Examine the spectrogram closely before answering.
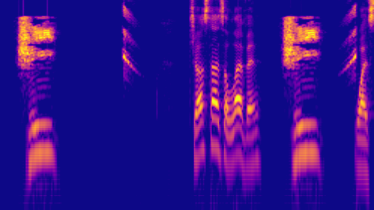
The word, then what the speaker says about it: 十一: Say 11 after the speaker, and notice the stress is on the second syllable. 十一. 十一.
